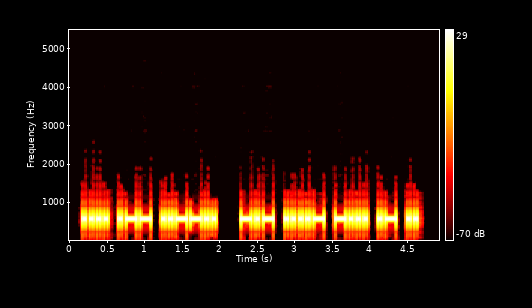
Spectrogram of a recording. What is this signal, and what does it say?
Morse code, heard as a keyed tone, about 25 wpm, 570 Hz. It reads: HW? K4BAI
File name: QSO301 25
